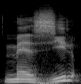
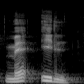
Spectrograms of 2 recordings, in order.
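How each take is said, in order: First: The s sound links into il. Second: No s sound links into il. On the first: "com a ligação" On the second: "ou simplesmente mais il"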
